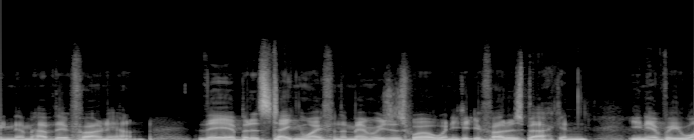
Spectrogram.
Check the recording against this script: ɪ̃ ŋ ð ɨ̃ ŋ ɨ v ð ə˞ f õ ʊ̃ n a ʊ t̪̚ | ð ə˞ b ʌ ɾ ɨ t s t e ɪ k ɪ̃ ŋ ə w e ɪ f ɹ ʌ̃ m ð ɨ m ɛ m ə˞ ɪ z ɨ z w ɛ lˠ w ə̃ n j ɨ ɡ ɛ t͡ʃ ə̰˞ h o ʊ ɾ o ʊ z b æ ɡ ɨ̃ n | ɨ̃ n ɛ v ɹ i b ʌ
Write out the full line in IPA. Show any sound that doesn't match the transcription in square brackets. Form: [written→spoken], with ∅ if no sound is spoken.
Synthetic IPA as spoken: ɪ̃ ŋ ð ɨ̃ [ŋ→m] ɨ v ð ə˞ f õ ʊ̃ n a ʊ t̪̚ | ð ə˞ b ʌ ɾ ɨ t s [t→tʰ] e ɪ k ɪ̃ ŋ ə w e ɪ f ɹ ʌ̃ m ð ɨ m ɛ m ə˞ [ɪ→i] z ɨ z w ɛ lˠ w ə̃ n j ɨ ɡ ɛ t͡ʃ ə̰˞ [h→f] o ʊ ɾ o ʊ z b æ [ɡ→k] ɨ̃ n | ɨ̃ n ɛ v ɹ i [b→w] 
